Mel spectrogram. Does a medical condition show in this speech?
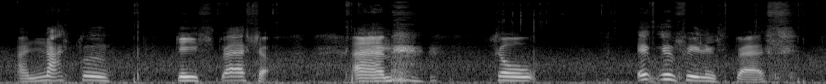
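Yes: cerebral palsy; mild, ataxic type.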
